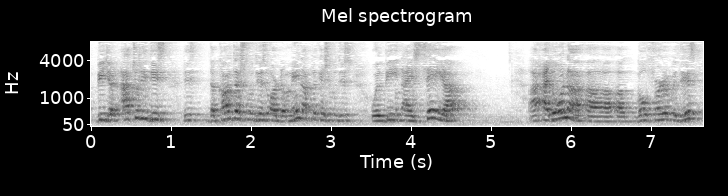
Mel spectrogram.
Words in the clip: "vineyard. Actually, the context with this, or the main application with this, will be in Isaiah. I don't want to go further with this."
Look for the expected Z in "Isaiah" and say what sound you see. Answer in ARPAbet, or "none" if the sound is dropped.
S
